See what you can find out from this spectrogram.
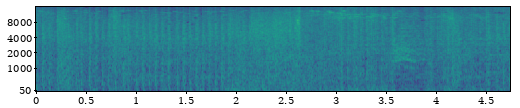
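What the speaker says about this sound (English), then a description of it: "That's a lot of bullets." Dense, continuous shock-round gunfire in the bullet-hell game Enter the Gungeon, a loud, steady rattle of rapid shots that barely lets up.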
